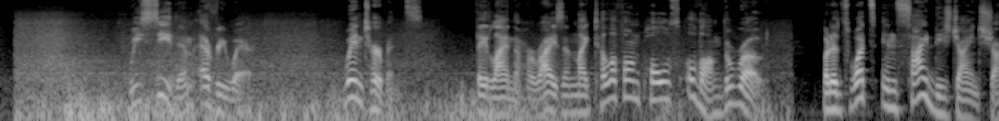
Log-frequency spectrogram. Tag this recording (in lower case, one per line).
speech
